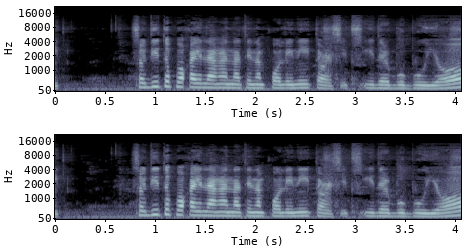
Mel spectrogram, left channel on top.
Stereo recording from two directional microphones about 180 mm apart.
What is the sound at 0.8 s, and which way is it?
Speech, 40° left (ahead or behind).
